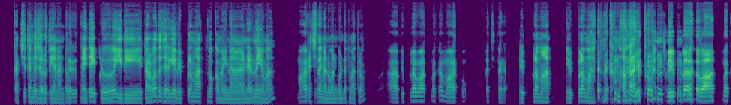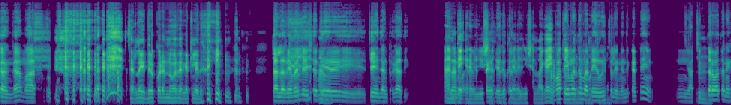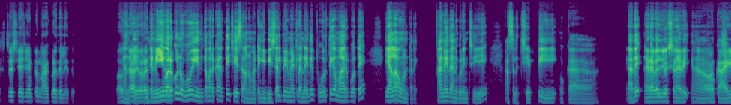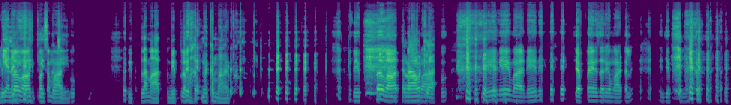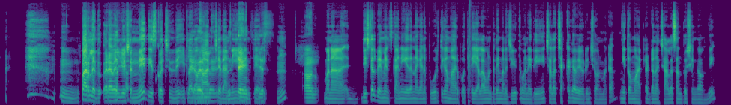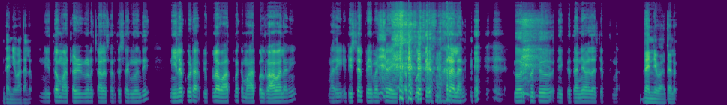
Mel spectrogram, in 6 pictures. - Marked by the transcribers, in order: laughing while speaking: "విప్లమాత్మక మార్పు"; unintelligible speech; laughing while speaking: "విప్లవాత్మకంగా మార్పు"; laughing while speaking: "సర్లే, ఇద్దరికి కూడా నోరు తిరగట్లేదు"; drawn out: "రివల్యూషనే"; in English: "చేంజ్"; in English: "రివల్యూషన్"; in English: "చిప్"; in English: "డిజిటల్"; in English: "రివల్యూషనరీ"; laughing while speaking: "అనేది"; laugh; other background noise; laugh; laughing while speaking: "నేనే చెప్పలేను సరిగా మాటలు. కానీ చెప్తున్నా"; laugh; in English: "రివల్యూషన్‌ని"; chuckle; in English: "డిజిటల్ పేమెంట్స్"; in English: "చేంజ్. యెస్"; laugh; in English: "డిజిటల్ పేమెంట్‌లో"; laughing while speaking: "పూర్తిగా మారాలని"
- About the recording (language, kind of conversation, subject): Telugu, podcast, డిజిటల్ చెల్లింపులు పూర్తిగా అమలులోకి వస్తే మన జీవితం ఎలా మారుతుందని మీరు భావిస్తున్నారు?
